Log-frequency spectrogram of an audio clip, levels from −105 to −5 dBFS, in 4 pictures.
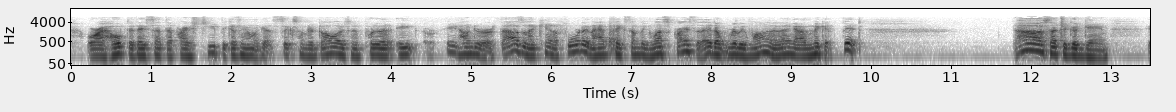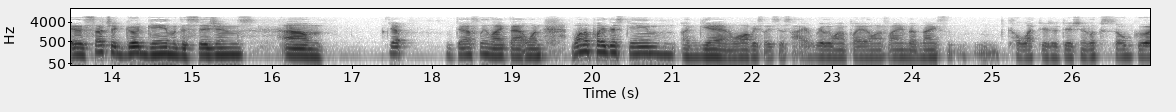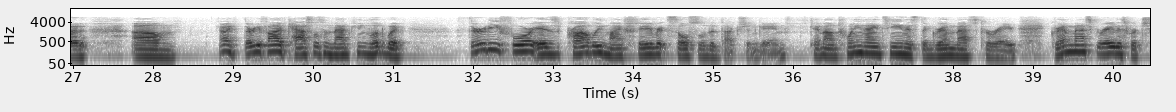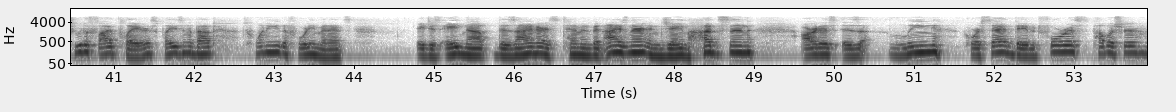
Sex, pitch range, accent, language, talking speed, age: male, 110-145 Hz, American, English, 175 wpm, 30-49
